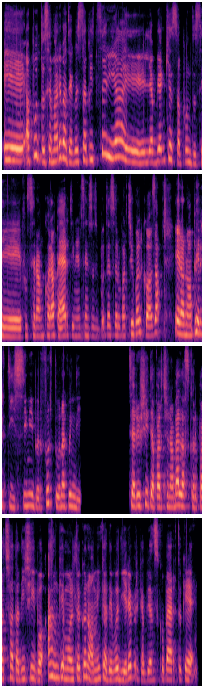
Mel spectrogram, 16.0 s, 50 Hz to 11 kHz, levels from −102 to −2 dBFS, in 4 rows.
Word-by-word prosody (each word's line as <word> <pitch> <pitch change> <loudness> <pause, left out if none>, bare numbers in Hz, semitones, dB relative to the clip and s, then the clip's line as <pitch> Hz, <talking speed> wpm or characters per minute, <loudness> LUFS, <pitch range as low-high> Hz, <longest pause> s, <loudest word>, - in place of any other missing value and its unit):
ehm, 245 -2 +8
appunto 285 -1 0
siamo 225 0 -3
arrivati 280 0 +2
a - - -5
questa 225 +3 -2
pizzeria, 310 +3 +2
ehm, 215 -5 +3
gli 215 - -2
abbiam 230 +3 0
chiesto 260 -5 -3
appunto 200 0 -7
se 170 -2 0
fossero 180 0 -7
ancora 185 +2 -1
aperti, 185 +1 +1
nel 175 0 -15
senso 180 -1 -12
se 165 -1 -23
potessero 190 +2 -9
farci 185 +4 -4
qualcosa. 230 -1 0 0.3
Erano 205 -5 +4
apertissimi 220 0 -2
per 185 -2 -10
fortuna 210 -4 -3
quindi 205 -6 -3 0.9
siam 215 -3 +1
riusciti 220 +3 -2
a - - +5
farci 200 +1 0
una 195 -1 -2
bella 225 -1 +6
scorpacciata 195 -1 -4
di 195 +3 -7
cibo, 200 -4 -2
anche 235 -2 +1
molto 195 0 -1
economica 210 -1 -1
devo 185 +2 +1
dire, 185 +3 +1
perché 195 -7 -10
abbiam 175 +1 -4
scoperto 190 0 -1
che, 190 - -1
205 Hz, 170 wpm, -29 LUFS, 185-230 Hz, 0.9 s, ehm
